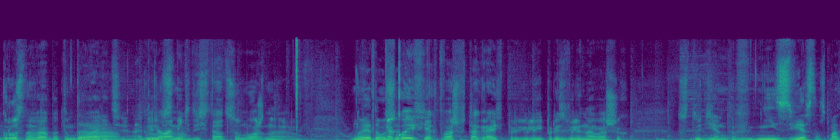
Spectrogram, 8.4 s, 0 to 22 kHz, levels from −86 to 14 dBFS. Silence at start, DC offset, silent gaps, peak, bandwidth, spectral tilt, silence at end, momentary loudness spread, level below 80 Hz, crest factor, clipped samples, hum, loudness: 0 s; under 0.1%; none; -6 dBFS; 16 kHz; -5 dB/octave; 0 s; 10 LU; -50 dBFS; 20 dB; under 0.1%; none; -26 LUFS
